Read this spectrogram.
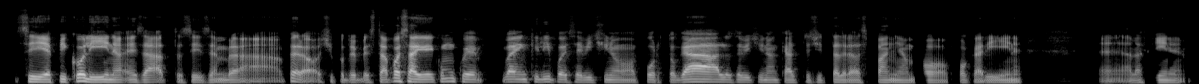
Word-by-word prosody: Sì, 120 -2 +4
è 115 -1 +7
piccolina, 115 -5 +5
esatto, 110 0 -1
sì, 105 -1 -6
sembra 105 0 -3
però - - 0
ci - - -11
potrebbe 105 0 -5
sta'. 105 +1 0
Poi, 150 - +4
sai, 115 -4 +7
ehm, 115 - -2
comunque, 120 -5 -4
vai 120 0 +2
anche 115 +1 -6
lì, 120 +1 -5
poi 110 +1 -3
sei 110 -1 -6
vicino 105 0 -6
al - - -10
Portogallo, 115 +1 +3
sei 110 0 -8
vicino 105 0 -7
anche 100 -1 -7
a - - 0
altre 100 0 -11
città 100 +2 -6
della 105 -1 -3
Spagna, 100 -1 -5
un 100 - -8
po' 100 - -7
un - - -10
po' - - -9
carine, - - -3 0.7
uhm, - - -11
alla - - -9
fine. 100 -2 -5
110 Hz, 190 wpm, -25 LUFS, 105-115 Hz, 0.7 s, è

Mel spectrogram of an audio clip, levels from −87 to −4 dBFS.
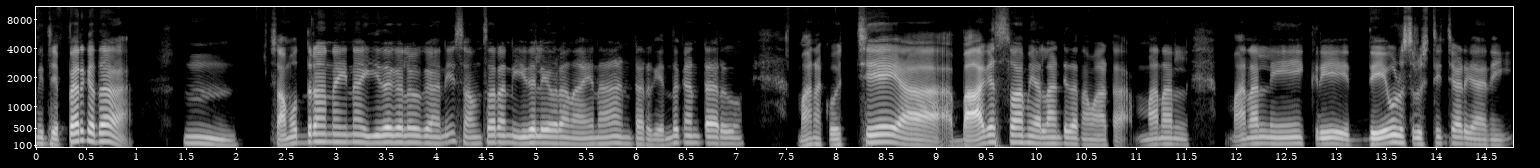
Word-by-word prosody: మీరు 140 -1 -5
జెప్పారు 185 - +5
గదా! 190 0 +5 0.8
హ్మ్. 140 -5 -3 0.5
సముద్రాన్నయినా 175 +6 +1 0.2
ఈదగలవు 165 0 +2
గాని, 150 +4 -4
సంసారాన్ని 165 +3 -2
ఈదలేవురా 150 -1 +2
నాయనా 135 +2 -4 0.2
అంటారుగా! 130 -5 -6
ఎందుకంటారు? 150 -1 -1 0.7
మనకొచ్చే 125 +5 -1 0.3
ఆ - - +4 0.5
భాగస్వామి 170 +7 +5
అలాంటిదనమాట. 135 -6 -2 0.4
మనల్ని 130 -1 -3 0.5
మనల్ని 140 +2 -1 0.3
క్రి 135 0 +1 0.5
దేవుడు 160 +5 +5
సృష్టిచ్చాడు 145 +2 -3
గాని, 115 -1 -5
145 Hz, 90 wpm, -25 LUFS, 130-165 Hz, 0.8 s, జెప్పారు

